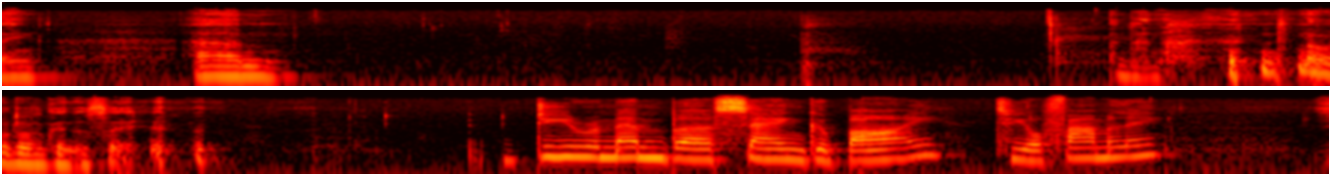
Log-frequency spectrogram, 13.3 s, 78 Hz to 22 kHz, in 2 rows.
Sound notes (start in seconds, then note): 6.9 laughs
